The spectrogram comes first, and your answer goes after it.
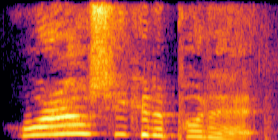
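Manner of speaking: high, loud incredulous question; exasperated shout. Real, not acted. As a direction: squawk it in disbelief. Exasperated argument about tongue.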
